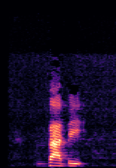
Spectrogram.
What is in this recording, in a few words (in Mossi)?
"vabe", moore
